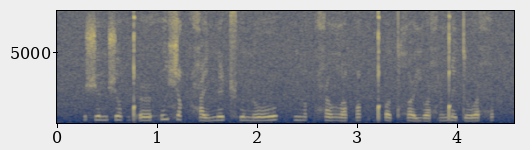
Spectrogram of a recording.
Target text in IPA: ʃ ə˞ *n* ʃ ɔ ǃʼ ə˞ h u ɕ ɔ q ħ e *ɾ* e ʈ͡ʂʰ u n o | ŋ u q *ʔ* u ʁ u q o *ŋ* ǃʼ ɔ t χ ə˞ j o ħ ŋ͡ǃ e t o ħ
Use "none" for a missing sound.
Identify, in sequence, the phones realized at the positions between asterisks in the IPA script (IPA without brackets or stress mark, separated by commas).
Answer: n, n, ħ, q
